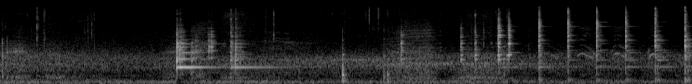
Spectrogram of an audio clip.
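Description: Hammer tapping stainless steel lag bolts into their wall anchors through the hose-reel mounting bracket, each blow ringing with a clear metallic tone. A few strikes come about two seconds in, then a quicker run of taps, about three a second, near the end.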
